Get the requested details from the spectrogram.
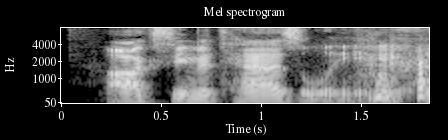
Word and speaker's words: oxymetazoline: And it's oxymetolazine, which is, I didn't say it right. Say it right. – Oxymetazoline is how I think it's pronounced.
